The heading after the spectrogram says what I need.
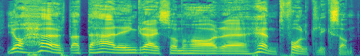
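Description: A man co-hosting a podcast, chatting casually and telling stories in a lively way, dropping in English phrases. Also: medium pitch, slight background noise. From southern Sweden. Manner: animated storyteller, slangy, mixes in English phrases. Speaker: podcast co-host. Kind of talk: casual chat.

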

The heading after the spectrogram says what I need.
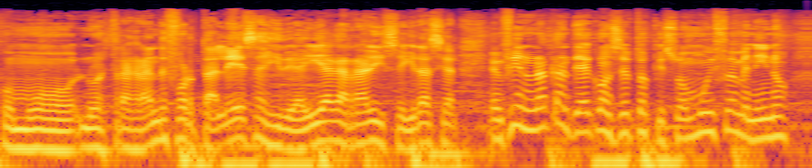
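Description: A man's voice: medium pitch, expressive, fast talker, a bit bright. A man with a Venezuelan accent, a podcast guest talking in a reflective, rambling way with many restarts. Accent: Venezuelan Spanish. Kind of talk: casual conversation.

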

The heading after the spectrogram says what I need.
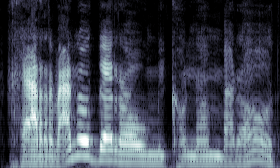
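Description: An actor voicing a big, slow male cow in a children's audio story, plaintive and hurt. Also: medium pitch, lively intonation, bright, forceful tone.

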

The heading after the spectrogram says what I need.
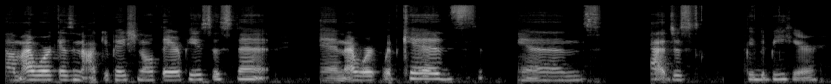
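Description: A woman in her thirties, born in the Philippines, a podcast guest speaking hesitantly with pauses and ums. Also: mid-range voice, fairly even intonation, vocal fry, a bit bright. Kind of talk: casual chat.

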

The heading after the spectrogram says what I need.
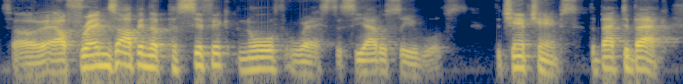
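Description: A man hosting a casual news roundup, relaxed and rambling, with frequent restarts and fillers. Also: mid-range voice, a little slow. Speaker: podcast host.

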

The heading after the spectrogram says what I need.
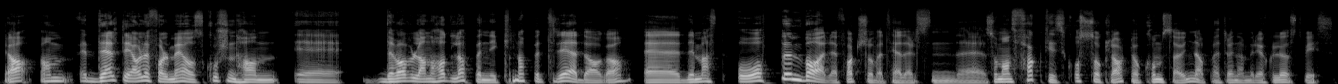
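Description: A man's voice: on the low side, expressive, dry recording, studio quality. A male podcast host in casual chat, upbeat and introducing guests and clips.

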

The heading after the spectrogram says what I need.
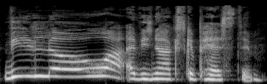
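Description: A man voicing an excited little girl who keeps pleading for a pet. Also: very high-pitched, voice pushed up. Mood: eager.

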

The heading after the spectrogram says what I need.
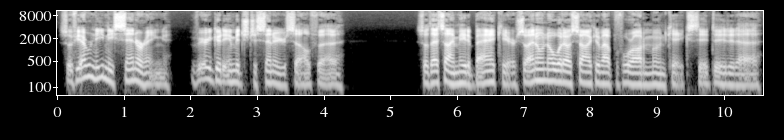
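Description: Recorded close and dry, this podcast host's creaky, gravelly voice carries a bedtime monologue in a steady tone. He rambles haltingly, often stammers over words, and breaks off to correct himself, keeping the whole thing droning and low-stakes.

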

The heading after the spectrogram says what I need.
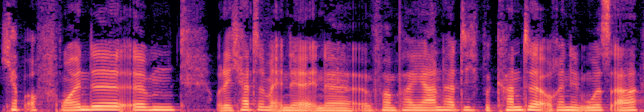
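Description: A young woman hosting a casual interview, thinking aloud in a halting, informal way. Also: medium pitch, little pitch movement, darkish tone. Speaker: podcast host interviewing.

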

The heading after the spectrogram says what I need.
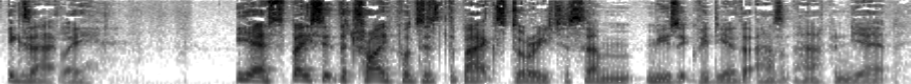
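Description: A man's voice: fairly low pitch, brisk, breathy edge, no room sound, clean studio sound. Wry chatty man from England. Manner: wry, chatty, laughs often. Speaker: podcast co-host. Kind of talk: casual chat.

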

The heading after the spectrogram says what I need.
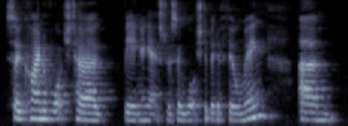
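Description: Echoey, slightly croaky woman chatting. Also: on the low side, steady tone, a little slow, fairly bright tone. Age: 40s. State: slight sore throat. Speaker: podcast guest, finance executive. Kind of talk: casual interview chat. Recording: echoey home recording.

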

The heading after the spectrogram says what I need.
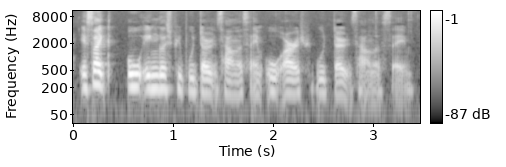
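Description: A woman's voice: low voice, quick pace, dark tone. A woman co-hosting a casual podcast chat, dry and self-deprecating, laughing often. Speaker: podcast co-host.

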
